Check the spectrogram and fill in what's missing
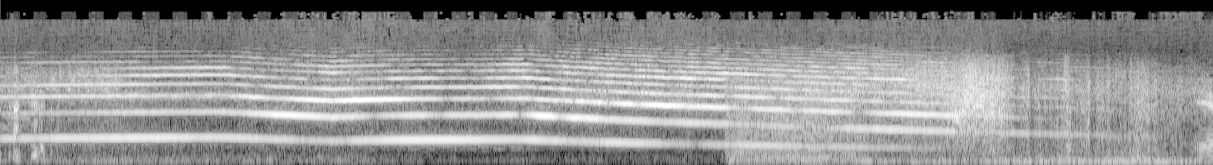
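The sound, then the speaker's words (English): A loud police siren wails steadily over the engine rumble of a police car hurtling along on a rotten night, its pitch sliding slowly downward as it holds a long sustained tone, with no voices. “It's really a rotten night to be hurtling around in a police car.”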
